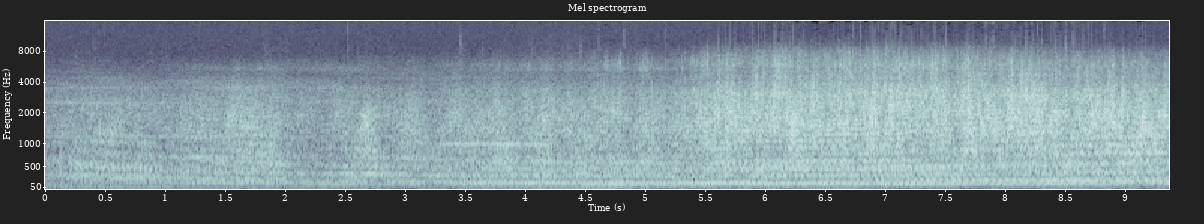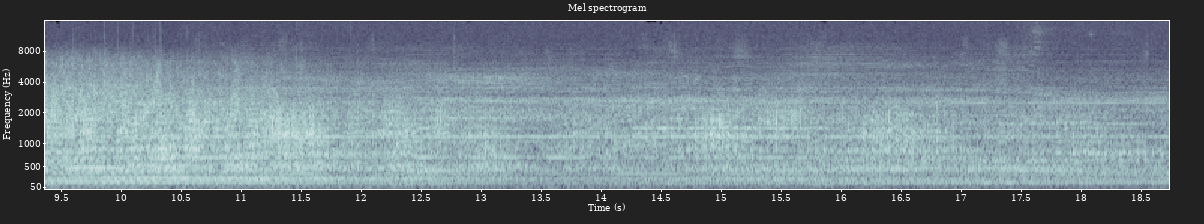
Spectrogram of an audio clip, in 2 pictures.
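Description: Goodyear FG-1D Corsair's 2,000-horsepower Pratt & Whitney R-2800 radial engine running at power as the fighter flies past, growing loudest near the middle and fading toward the end.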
